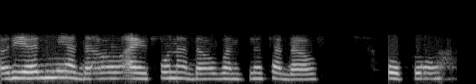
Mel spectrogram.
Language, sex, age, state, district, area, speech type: Kannada, female, 18-30, Karnataka, Belgaum, rural, conversation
